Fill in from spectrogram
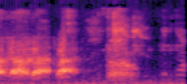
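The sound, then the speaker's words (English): A dog barks and yips in a few short bursts, with whiny tones between them, over a faint background. “Is your food good enough for a dog?”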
